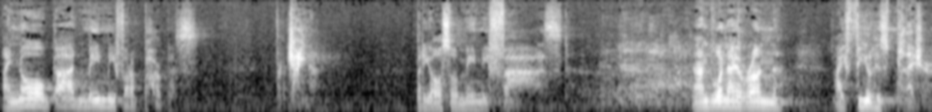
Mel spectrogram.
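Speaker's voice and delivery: thick put-on Scottish brogue. Retelling the film scene where Eric Liddell explains himself to his sister, thick Scottish brogue. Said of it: "in that thick Scottish brogue".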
